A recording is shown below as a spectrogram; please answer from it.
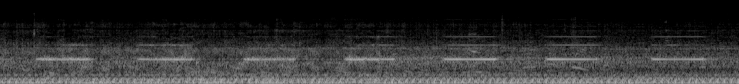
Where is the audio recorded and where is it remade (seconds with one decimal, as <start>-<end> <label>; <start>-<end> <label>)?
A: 0.0-0.4 recorded; 0.4-1.1 remade; 1.1-1.5 recorded; 1.5-3.8 remade; 3.8-7.4 recorded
